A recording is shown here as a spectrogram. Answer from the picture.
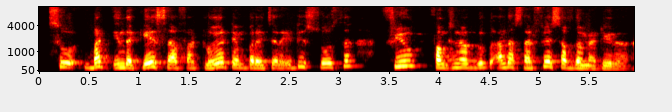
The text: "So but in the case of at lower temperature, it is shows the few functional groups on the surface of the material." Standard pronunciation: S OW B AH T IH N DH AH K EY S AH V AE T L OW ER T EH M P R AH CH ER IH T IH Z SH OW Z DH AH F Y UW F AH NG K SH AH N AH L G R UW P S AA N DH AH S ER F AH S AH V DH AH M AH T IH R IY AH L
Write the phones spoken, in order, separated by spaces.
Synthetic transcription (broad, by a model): S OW B AH T IH N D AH K EY S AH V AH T L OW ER T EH M P R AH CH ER IH T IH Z S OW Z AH F Y UW F AH NG K SH AH N AH L G R UW P S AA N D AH S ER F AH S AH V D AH M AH T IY R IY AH L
